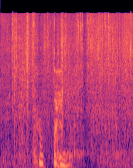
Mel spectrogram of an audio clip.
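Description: Dry leaf litter and twigs rustling and crackling as a gloved hand pushes into the forest floor to pick a mushroom.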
